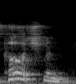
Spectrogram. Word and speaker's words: Kochmann: ça se prononce Kochman. C'est de l'allemand et ça a été francisé. Et maintenant, ça a été américanisé, donc les gens disent Kochman. Mais moi, j'étais habitué à dire Kochman.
